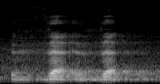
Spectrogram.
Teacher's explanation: Kalau huruf za itu lidahnya, cara pengucapannya lidahnya sedikit keluar dan ditempelkan ke gigi atas.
